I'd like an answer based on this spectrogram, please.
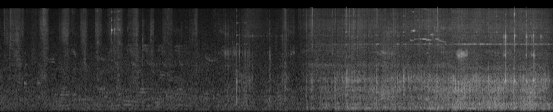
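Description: Hand-turned stone quern splitting pulses: a gritty crackling and rattling of grain crushed between the stones. Faint, with scattered ticks at first, then louder and denser about six seconds in.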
